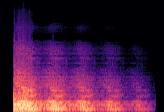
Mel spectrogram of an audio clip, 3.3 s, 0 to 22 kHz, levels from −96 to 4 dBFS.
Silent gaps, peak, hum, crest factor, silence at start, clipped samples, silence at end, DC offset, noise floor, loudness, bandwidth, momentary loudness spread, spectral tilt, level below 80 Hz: none; 0 dBFS; none; 12 dB; 0.25 s; 1%; 0.5 s; under 0.1%; -36 dBFS; -11 LUFS; 4.9 kHz; 20 LU; -11 dB/octave; -20 dBFS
